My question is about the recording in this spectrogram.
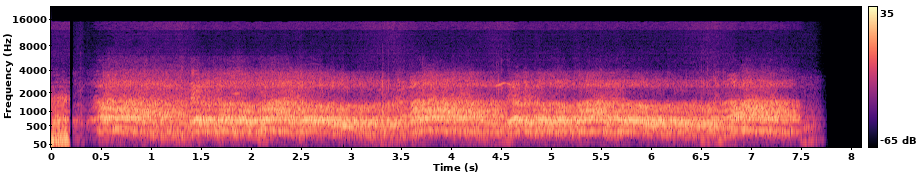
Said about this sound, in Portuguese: Vanderlei mandou a bola para a rede. Um para o Brasil, vai a loucura o torcedor chavante do Estádio Olímpico em Porto Alegre.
